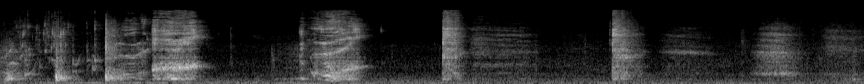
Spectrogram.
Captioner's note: vomits, spits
